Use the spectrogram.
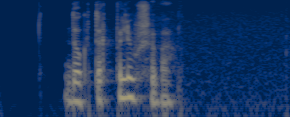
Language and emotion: Russian, neutral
